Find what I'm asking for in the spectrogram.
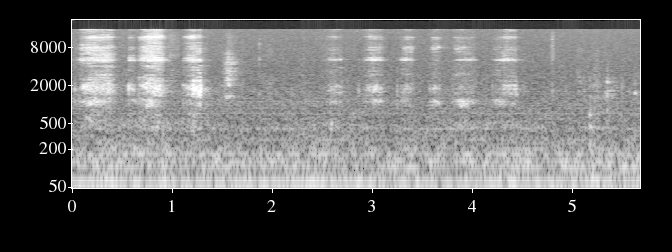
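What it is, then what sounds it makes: Pencil sketching on paper. A graphite pencil makes short sketching strokes on a white paper page of a spiral-bound sketchbook resting on a desk. Quiet, scratchy bursts of bright rasping come and go over a steady low hum.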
